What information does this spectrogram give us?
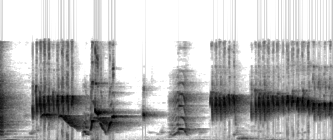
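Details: Cucak keling in lively, full song, used to lure other cucak keling into singing: a sharp falling whistle, a twisting, slurred phrase, then long buzzy high trills that pulse rapidly, with brief pauses between phrases.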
